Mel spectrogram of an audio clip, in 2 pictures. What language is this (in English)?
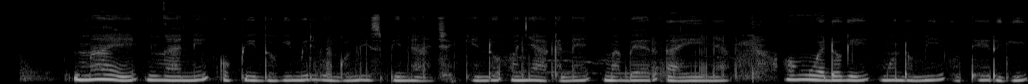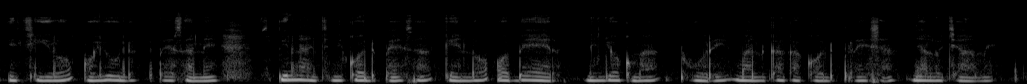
Luo (Kenya and Tanzania)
